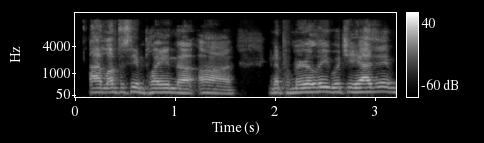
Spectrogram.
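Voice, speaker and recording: This man has a plain, everyday voice and an American accent, pitched fairly high. His intonation is fairly even, and the background is quiet. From Texas, US (Brazilian family). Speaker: podcast guest, social media director. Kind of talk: casual chat.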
